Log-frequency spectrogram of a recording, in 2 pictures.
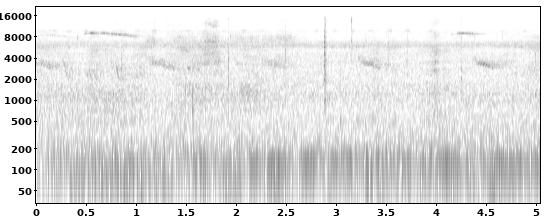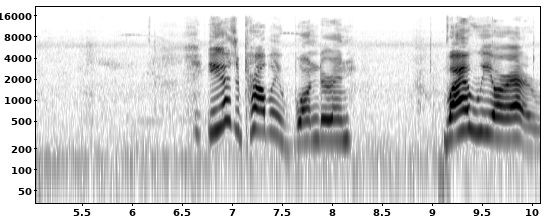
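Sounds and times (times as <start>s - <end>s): small bird chirping: 0.0s - 8.0s
low outdoor rumble: 0.0s - 10.0s.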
